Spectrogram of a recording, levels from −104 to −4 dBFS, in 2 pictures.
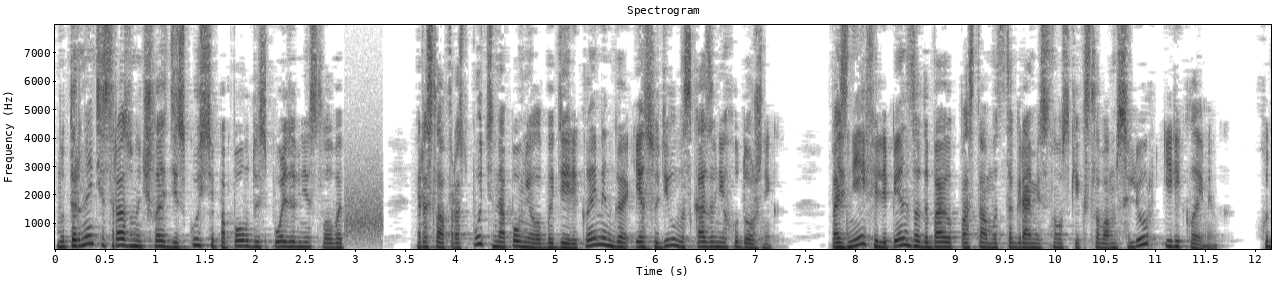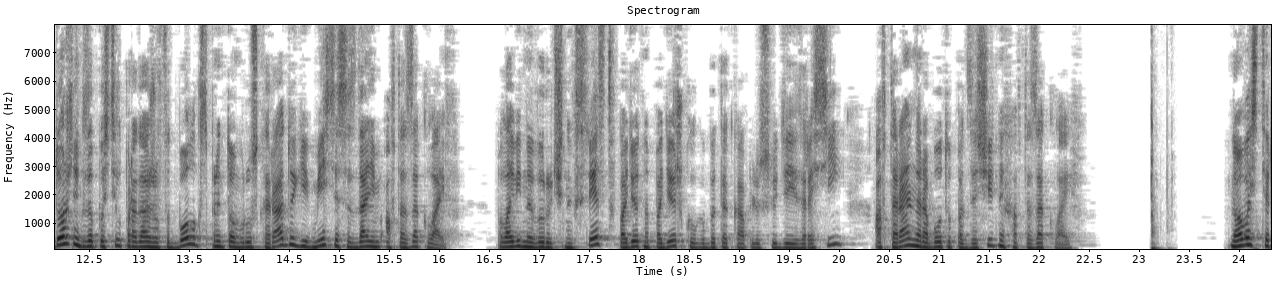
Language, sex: Russian, male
